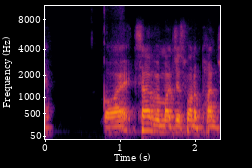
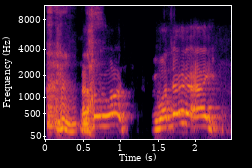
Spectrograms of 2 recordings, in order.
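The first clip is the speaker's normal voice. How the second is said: mock eager demand; 9 semitones higher, 4 dB louder than usual. Joking chant about wanting nudity.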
